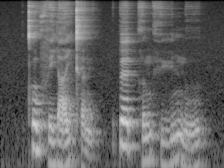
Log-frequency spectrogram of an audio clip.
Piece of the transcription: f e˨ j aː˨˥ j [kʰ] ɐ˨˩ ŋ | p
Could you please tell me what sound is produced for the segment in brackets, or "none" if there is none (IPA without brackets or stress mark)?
kʰ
